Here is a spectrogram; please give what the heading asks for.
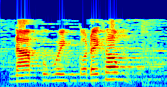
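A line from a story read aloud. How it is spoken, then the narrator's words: Throat-clear, raised call. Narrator (Vietnamese): Tiểu Phi đằng thắng lên một tiếng, cất cao giọng gọi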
